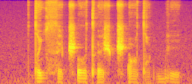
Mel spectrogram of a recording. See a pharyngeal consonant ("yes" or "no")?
no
